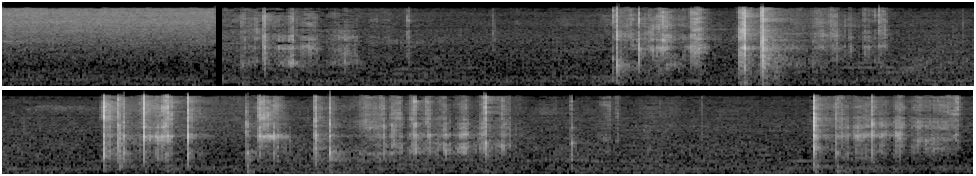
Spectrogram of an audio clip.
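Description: A spoon scraping and knocking against the inside of a stainless-steel mixer-grinder jar as ground beetroot paste is scooped out, in several short clusters of sharp clicks and scrapes. A steady hiss cuts off about a second in.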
